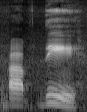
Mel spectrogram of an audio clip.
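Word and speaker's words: עבדי: the second syllable, and the emphasis is on the second syllable, and then that's a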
